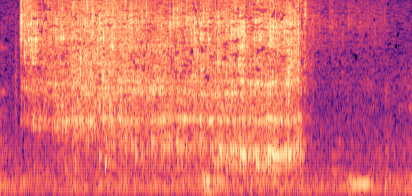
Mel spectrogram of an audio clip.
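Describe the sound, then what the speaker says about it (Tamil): Water gushes steadily into a pot of lentils for about three seconds, loud and close, then stops, leaving a quiet room with a faint clink. "பருப்பு மூழ்கிற அளவுக்கு மட்டும் தண்ணி சேர்த்துக்கலாம்."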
